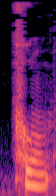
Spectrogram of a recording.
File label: "Whom", English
